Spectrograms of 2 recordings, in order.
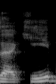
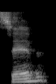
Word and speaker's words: Keeb: I honestly like Connie, yours is Keeb, and for like years I was calling it Sib, but I learned it was actually called Keeb.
